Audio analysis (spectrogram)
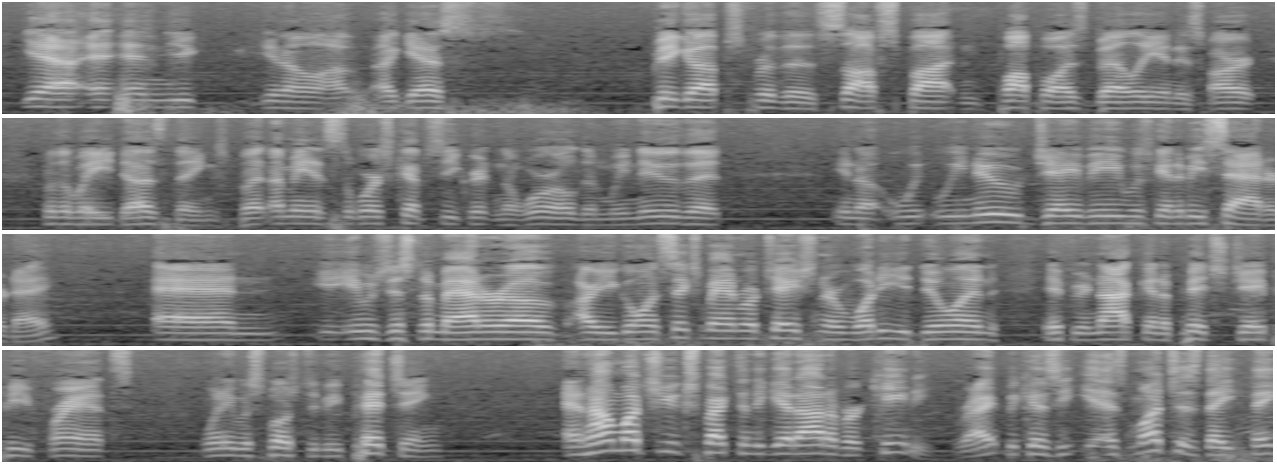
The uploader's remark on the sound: LIVE from Drift Bar in the Heights!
